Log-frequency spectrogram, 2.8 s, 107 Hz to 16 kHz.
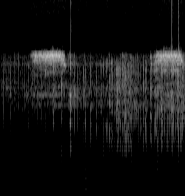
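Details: Owls at a nest in the early morning of July 25, 2017, during a feeding with a mouse delivery. A breathy, rasping hiss rises and falls, with a sharp click near the middle.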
